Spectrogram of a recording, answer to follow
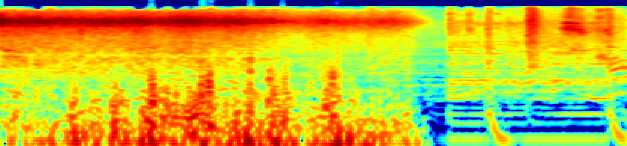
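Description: Wind buffeting the camera's microphone on a ship's open deck, loud and gusty, with background music underneath. About three seconds in the wind cuts off sharply, leaving only the music.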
